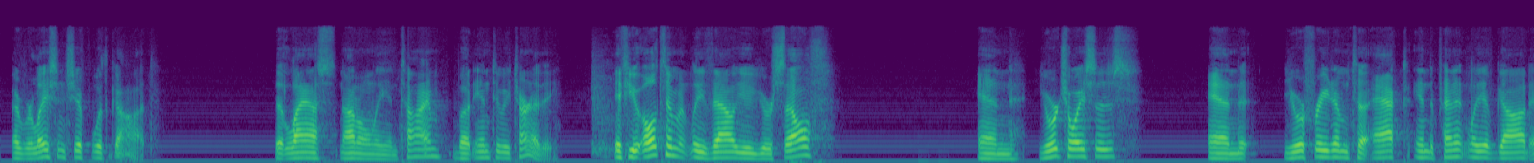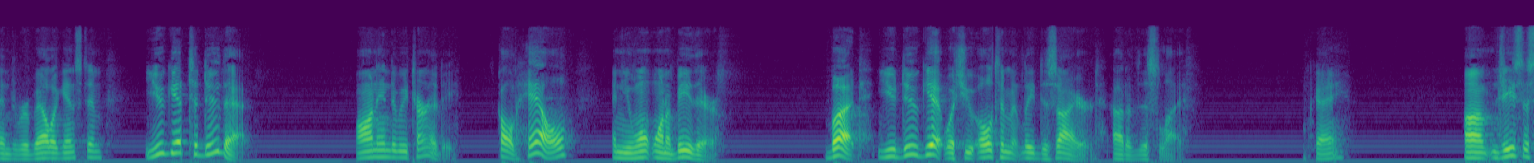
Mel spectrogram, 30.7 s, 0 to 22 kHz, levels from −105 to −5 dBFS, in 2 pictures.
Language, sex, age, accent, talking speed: English, male, 50-69, American, 135 wpm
